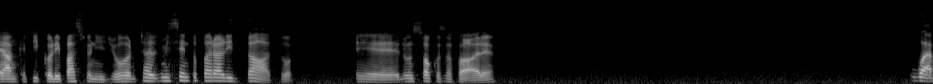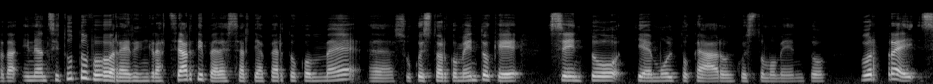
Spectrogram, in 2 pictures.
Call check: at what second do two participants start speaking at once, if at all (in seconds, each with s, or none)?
none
